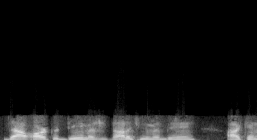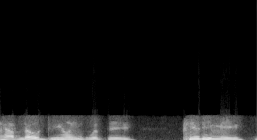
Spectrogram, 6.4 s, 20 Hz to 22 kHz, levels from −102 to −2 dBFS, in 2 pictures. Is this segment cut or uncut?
cut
